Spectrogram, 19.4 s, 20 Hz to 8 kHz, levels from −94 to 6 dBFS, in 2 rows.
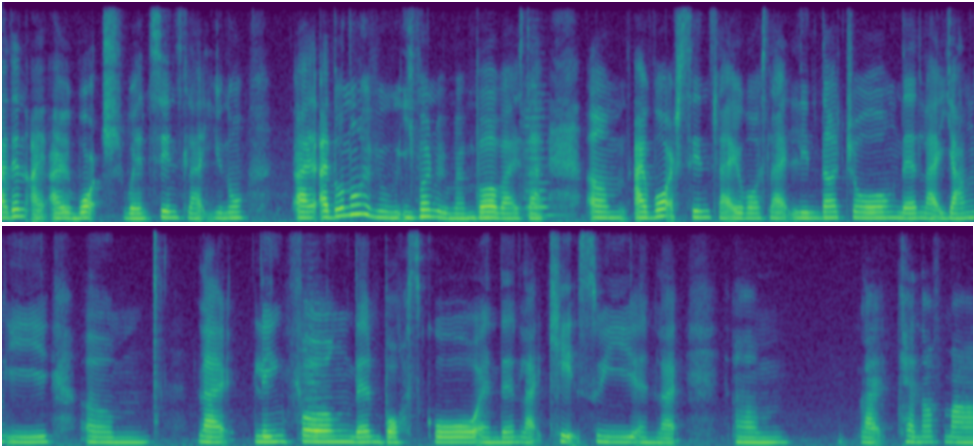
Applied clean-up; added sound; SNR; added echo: none; Bowed string instrument; 15 dB; none.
